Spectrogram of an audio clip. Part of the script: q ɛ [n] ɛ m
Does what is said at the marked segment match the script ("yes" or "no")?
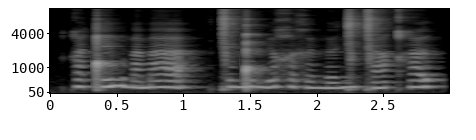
no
